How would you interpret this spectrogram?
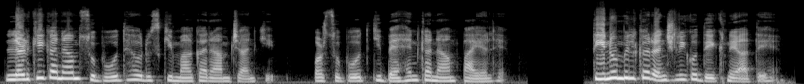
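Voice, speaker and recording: Lowish-voiced woman narrating a story. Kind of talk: scripted moral-story narration.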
